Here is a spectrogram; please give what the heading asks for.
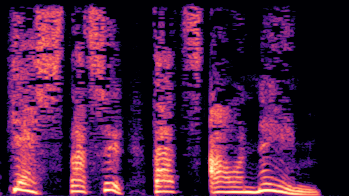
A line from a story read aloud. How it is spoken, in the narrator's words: she would suddenly exclaim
